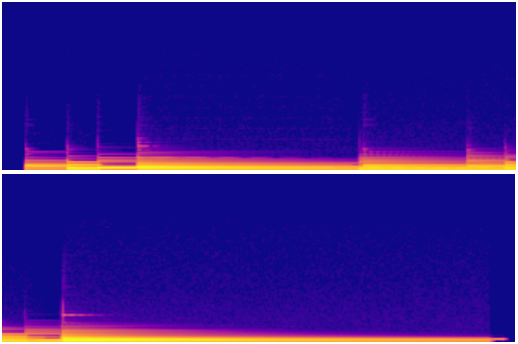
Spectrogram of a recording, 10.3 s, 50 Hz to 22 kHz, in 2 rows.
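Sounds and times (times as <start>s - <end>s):
jazz melody over Bm7b5 E7b9 Am6 chords: 0.2s - 10.1s.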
